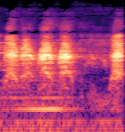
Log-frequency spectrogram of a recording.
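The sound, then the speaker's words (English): A small dog, Toto, yaps four times in quick succession, pauses, then gives one more bark, moderately loud over a faint low hum. “Her dearest friend is her dog, Toto.”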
